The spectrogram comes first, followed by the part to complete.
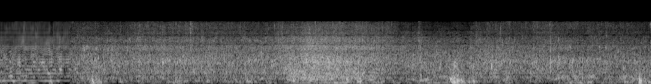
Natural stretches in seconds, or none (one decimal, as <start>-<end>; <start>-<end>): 0.7-6.5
